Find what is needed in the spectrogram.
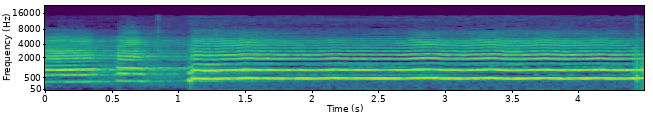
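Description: Nadaswaram, the South Indian double-reed pipe, playing a learner's alap in raga Madhyamavati. It plays a couple of short, wavering lower notes, then from about a second in holds one long, steady higher note.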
